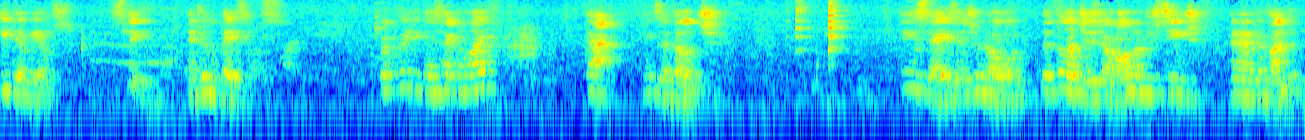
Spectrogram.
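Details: Ataxic dysarthria after a stroke, in an adult guest speaker at a fundraiser for a non-profit serving people with neurological conditions.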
